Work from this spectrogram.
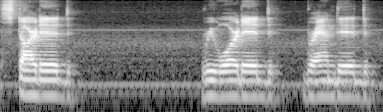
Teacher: And then in the third group, the ed sounds like id, id. It sounds like a syllable.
